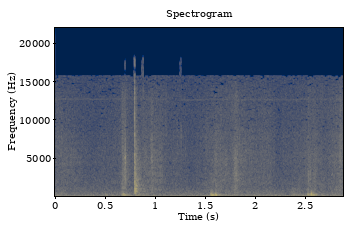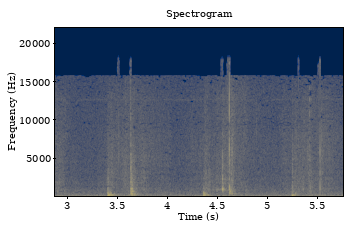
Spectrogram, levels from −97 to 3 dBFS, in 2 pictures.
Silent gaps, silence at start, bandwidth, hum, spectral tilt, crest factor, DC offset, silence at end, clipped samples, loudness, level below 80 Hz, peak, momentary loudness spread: none; 0 s; 18 kHz; none; -4 dB/octave; 28 dB; under 0.1%; 0 s; under 0.1%; -38 LUFS; -46 dBFS; -10 dBFS; 11 LU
